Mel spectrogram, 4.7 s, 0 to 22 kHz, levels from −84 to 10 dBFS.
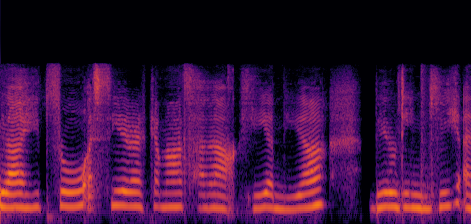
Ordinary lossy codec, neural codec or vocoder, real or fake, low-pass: none; codec, 16 kHz, 0.5 kbps, X-Codec, HuBERT features, trained on general audio; fake; none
